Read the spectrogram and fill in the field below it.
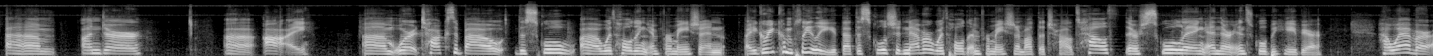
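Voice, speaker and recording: Presenting an amendment to a committee, a woman legislator makes her argument earnestly, often saying um. Her medium-pitched voice is fairly bright, and there is no room sound.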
